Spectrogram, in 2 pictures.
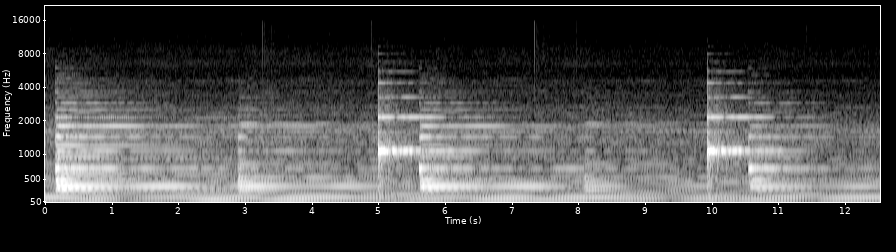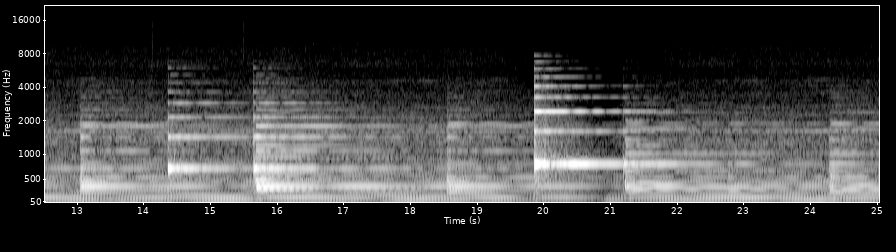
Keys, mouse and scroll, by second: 1.6 scroll up 1, 2.1-3.5 scroll down 1, 3.5-6.0 drag, 5.7-6.6 typing, 7.1 click, 9.8-11.5 typing, 12.0 Return, 13.3 click, 14.5 right click, 15.6-22.4 drag, 22.4 scroll up 1, 23.8-25.0 drag.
